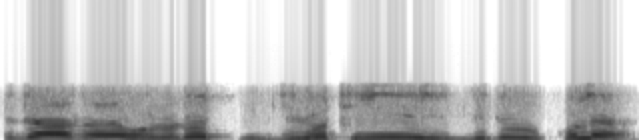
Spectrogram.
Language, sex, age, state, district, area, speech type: Assamese, male, 45-60, Assam, Majuli, rural, conversation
